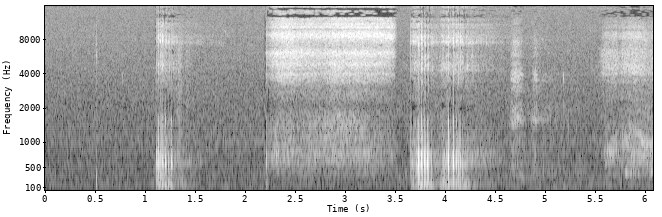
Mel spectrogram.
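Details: Pug sleeping with eyes rolled back, snoring: short snorts and a long, hissing, wheezy breath, typical noisy sleep breathing of a flat-faced dog.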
